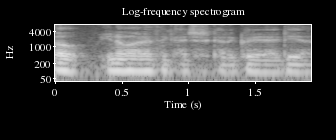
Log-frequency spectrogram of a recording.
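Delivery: quiet half-whispered aside. Sitting in a car with others, a character speaks in a half-whisper. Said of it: "Why are you whispering?".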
